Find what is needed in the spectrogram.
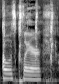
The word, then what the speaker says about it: Eau Claire: I went to a music festival in Eau Claire, Wisconsin, and I said Eau Claire like 8 times, and it's pronounced Eau Claire, and I sound like a goober, but yeah, it's pronounced Eau Claire.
